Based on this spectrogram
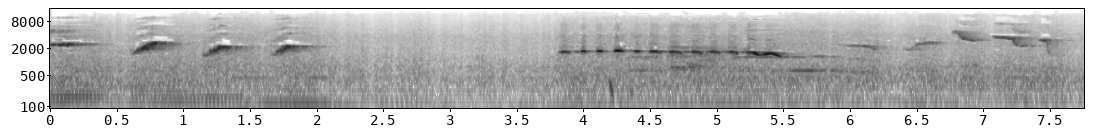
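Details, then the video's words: Common iora song: three rising whistles, a pause, then a pulsed, fast trill sliding gradually downward, followed by a few higher scratchy notes. "burung cak ijo full dor"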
